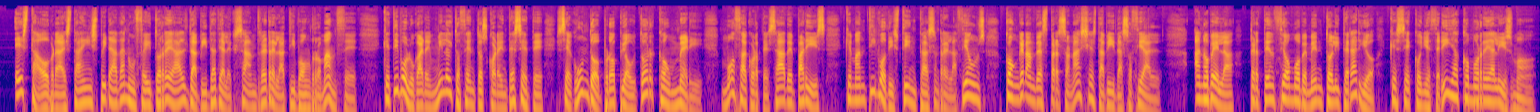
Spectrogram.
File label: locutor gallego galician voiceover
